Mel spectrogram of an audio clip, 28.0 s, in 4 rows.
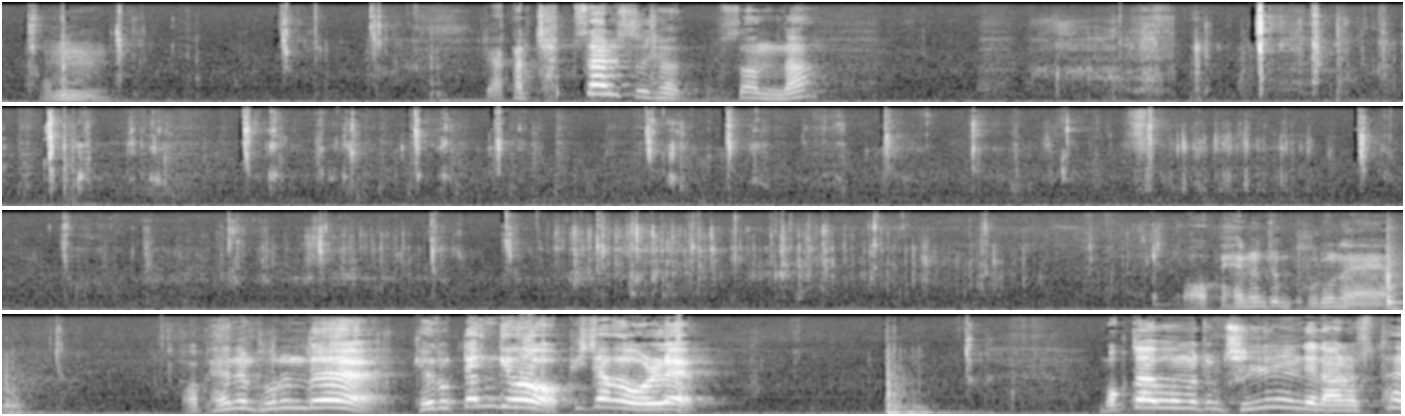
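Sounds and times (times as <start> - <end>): chewing and biting pizza: 0.1 - 2.2, 5.2 - 20.0.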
